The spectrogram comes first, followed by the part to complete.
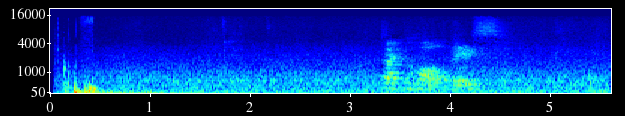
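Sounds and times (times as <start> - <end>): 
deck bass sound: 0.0 - 3.7.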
